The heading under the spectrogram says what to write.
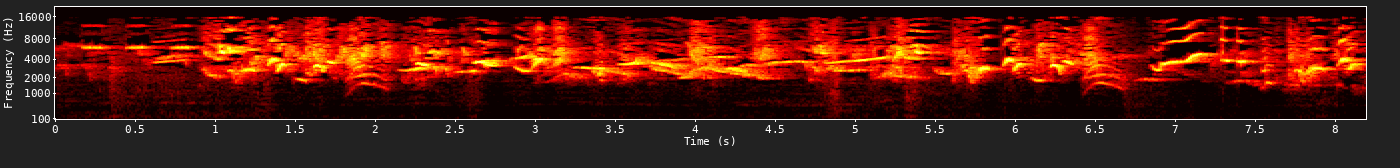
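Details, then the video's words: Oriental magpie-robin, 'rawit' type, singing a harsh, rough-filled song to draw answers from rival magpie-robins: long unbroken stream of loud warbled whistles, downslurred notes and scratchy chatter. "KACER RAWIT BONGKAR ISIAN KASAR, BIKIN KACER LAIN PASTI NYAUT"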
